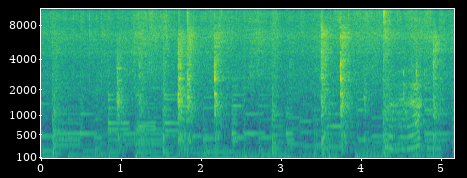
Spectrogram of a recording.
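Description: Tamagoyaki egg mixture frying in an oiled pan, a steady close sizzle with chopsticks or utensils knocking against the pan in irregular taps.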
